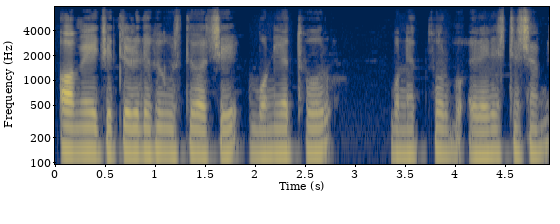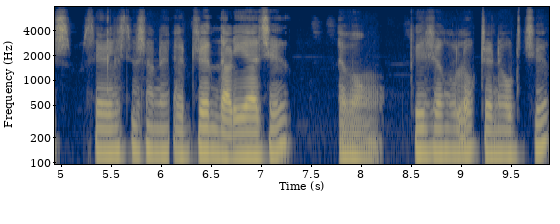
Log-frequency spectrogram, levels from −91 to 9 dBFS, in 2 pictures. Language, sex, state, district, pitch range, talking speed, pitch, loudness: Bengali, male, West Bengal, Dakshin Dinajpur, 125-135 Hz, 125 wpm, 130 Hz, -24 LUFS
